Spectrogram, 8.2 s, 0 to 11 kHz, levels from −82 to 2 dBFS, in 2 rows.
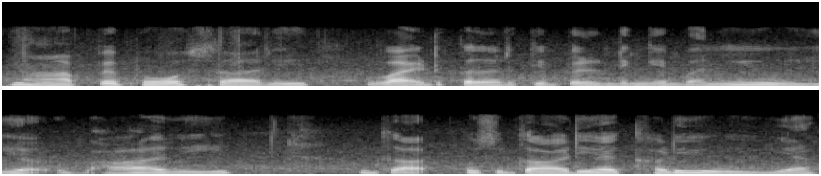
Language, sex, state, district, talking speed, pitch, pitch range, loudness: Hindi, female, Haryana, Charkhi Dadri, 130 wpm, 205 Hz, 190-215 Hz, -18 LUFS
